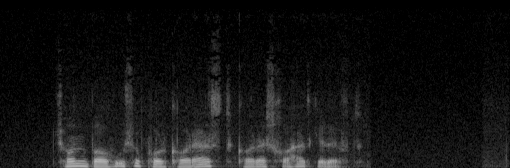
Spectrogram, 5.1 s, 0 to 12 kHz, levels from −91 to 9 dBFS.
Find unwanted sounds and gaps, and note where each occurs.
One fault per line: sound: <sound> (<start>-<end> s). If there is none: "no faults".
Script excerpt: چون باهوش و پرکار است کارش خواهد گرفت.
no faults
